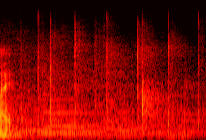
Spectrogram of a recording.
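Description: Faint, sustained music chords slowly fading, with about half a dozen sharp taps spread through it.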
